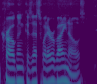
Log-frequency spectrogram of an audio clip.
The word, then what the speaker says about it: Croghan: was not named Croghansville, because the GH is silent and no one would say Crowan. So I'm just going to say Croghan because that's what everybody knows.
